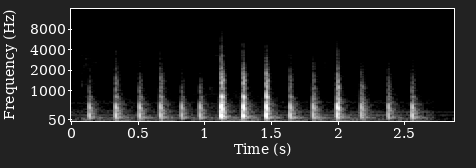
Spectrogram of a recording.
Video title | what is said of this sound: Jaguar F-Pace SVR Stealth Sound System & Custom Subwoofer Upgrade – Sound Test - Cambridge Car Audio | the noise and how solid this is now makes a huge difference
